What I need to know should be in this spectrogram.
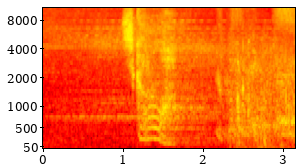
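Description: A young man shouts with effort.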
